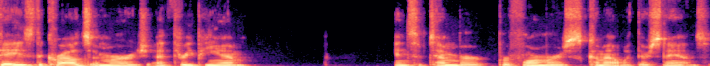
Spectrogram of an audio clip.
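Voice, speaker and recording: Over a quiet background, a man with a very deep, low pitch talks at a very slow pace with lively intonation. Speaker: poet and professor; meditation guide. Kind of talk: poetry reading.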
